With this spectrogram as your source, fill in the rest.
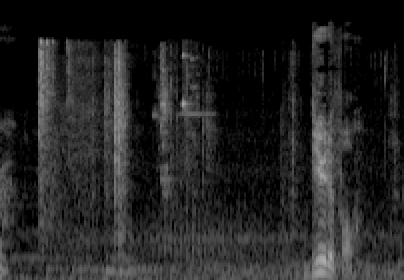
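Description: A metal safe door unlatches and swings open.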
